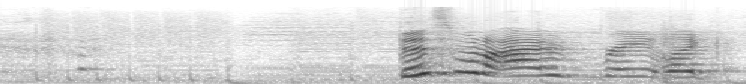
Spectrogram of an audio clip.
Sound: laughing

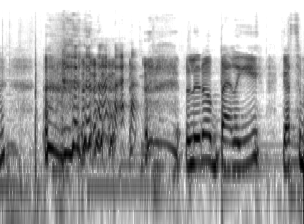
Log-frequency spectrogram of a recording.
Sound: both laughing

